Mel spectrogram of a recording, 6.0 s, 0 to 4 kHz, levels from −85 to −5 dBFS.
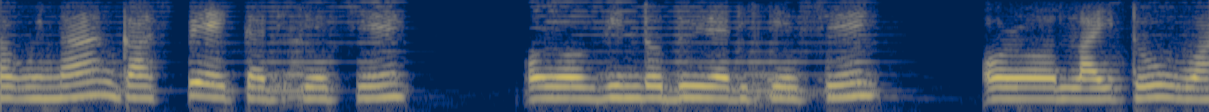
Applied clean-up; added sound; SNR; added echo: neural mask model RNNoise.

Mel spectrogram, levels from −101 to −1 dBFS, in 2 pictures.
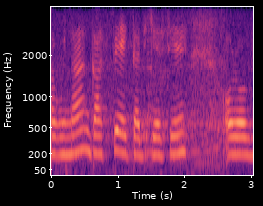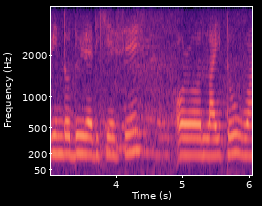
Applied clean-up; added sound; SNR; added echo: none; none; none; none.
